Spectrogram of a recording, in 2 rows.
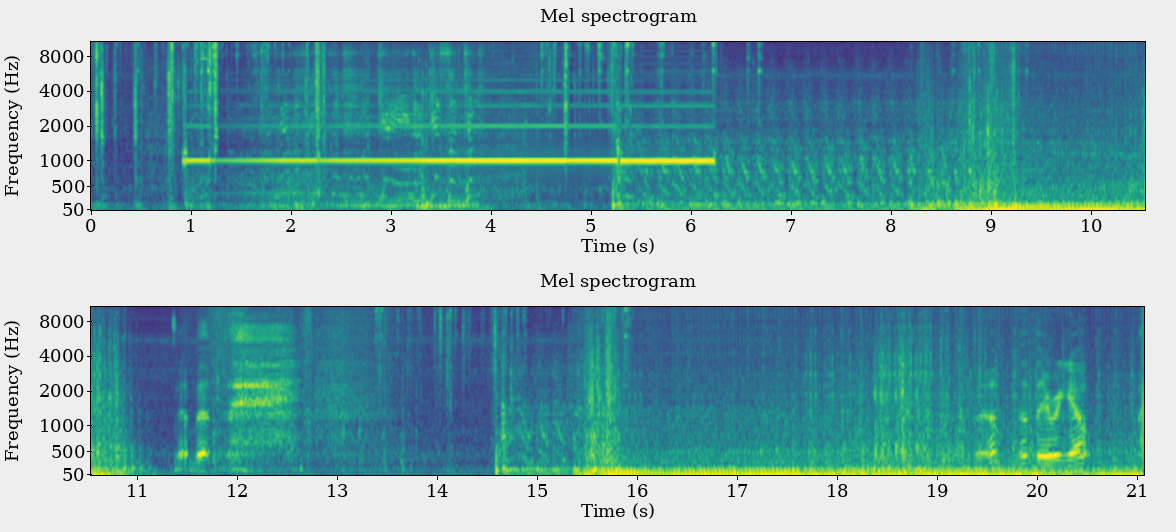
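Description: A snowbound 1991 Chevy S10 pickup with the 2.5 engine and 332,000 miles cranks on a cold morning, with keys jangling first, then the engine catches and idles loud and rough, close by.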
